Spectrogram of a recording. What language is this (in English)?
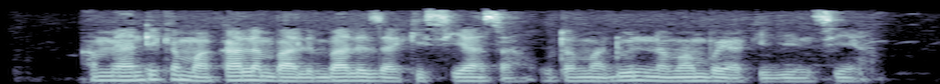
Swahili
